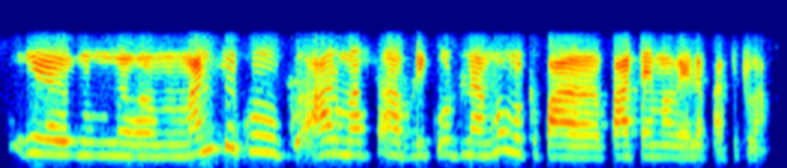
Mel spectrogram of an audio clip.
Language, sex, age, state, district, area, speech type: Tamil, female, 45-60, Tamil Nadu, Sivaganga, rural, conversation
